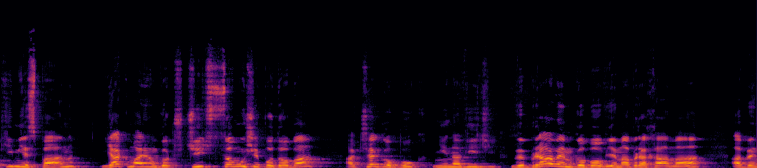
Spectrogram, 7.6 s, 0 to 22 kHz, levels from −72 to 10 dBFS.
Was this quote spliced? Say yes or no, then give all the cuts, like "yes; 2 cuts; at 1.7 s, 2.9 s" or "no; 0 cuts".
yes; 1 cut; at 5.0 s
